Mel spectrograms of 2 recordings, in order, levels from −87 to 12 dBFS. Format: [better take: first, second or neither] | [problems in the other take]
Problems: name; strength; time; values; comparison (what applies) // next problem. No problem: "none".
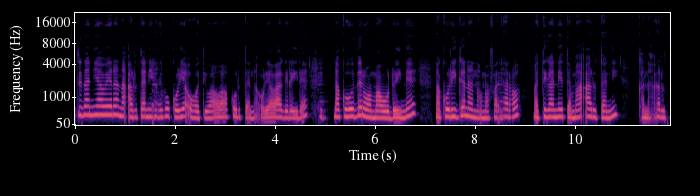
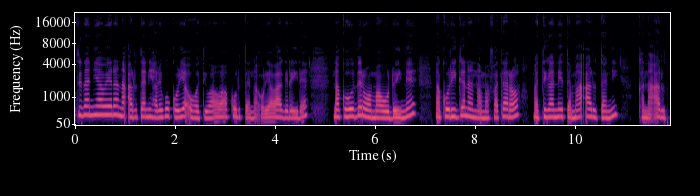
second | noise reduction (neural mask model DeepFilterNet 3)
